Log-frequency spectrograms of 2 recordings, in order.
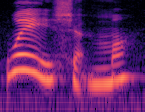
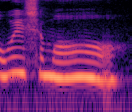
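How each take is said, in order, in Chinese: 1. 这是用清晰的普通话声调说的。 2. 这是用韩式发音说的，声调被忽略了。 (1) "我们中文是为什么，对吧，有声调的" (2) "他们可能会说啊为什么"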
